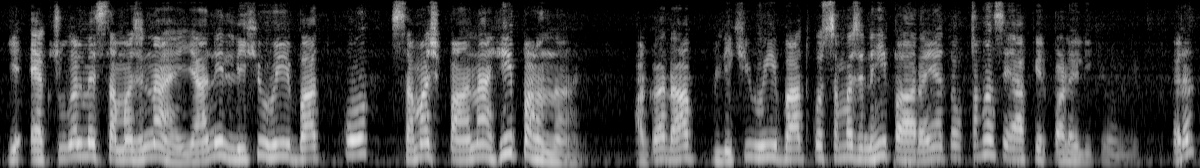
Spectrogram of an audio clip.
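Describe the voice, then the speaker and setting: A man's voice: sits high, a bit bright, highs cut off. A male teacher giving an exam-prep lecture, repeating each point and answering his own questions. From India.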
